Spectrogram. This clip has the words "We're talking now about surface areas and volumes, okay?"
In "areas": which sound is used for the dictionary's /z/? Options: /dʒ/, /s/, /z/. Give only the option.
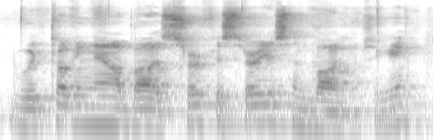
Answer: /s/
